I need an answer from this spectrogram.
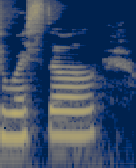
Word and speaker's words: WSDL: SOAP for Simple Object Access Protocol, Wsdl, I pronounce it as Wsdl, Web Service Definition Language, REST for Representational State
